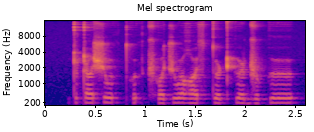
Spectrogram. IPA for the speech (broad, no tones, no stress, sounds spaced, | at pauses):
ʈ ɛ ʈ ɤ ʃ uː θ t̪ʰ u θ ʈ͡ʂʰ o t͡ʃ w u ʁʷ ɯː s tʷ ɛ ʈ k ɯː ɖ͡ʐ u k ɯː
